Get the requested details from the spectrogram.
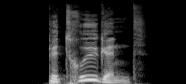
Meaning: present participle of betrügen
- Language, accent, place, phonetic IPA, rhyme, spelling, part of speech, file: German, Germany, Berlin, [bəˈtʁyːɡn̩t], -yːɡn̩t, betrügend, verb, De-betrügend.ogg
